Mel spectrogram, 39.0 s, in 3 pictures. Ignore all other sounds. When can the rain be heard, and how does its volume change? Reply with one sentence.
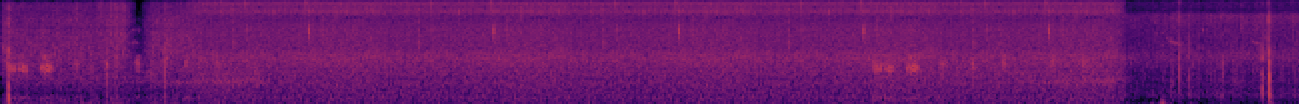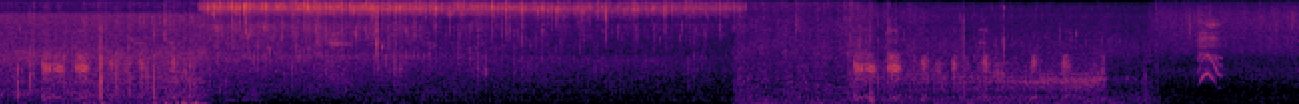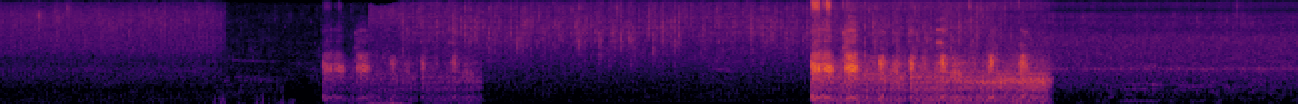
The rain can be heard from 0.0 to 38.9 s, getting quieter.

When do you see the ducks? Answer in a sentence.
You can hear the ducks from 0.1 to 2.6 s, from 8.7 to 11.3 s, from 13.3 to 15.0 s, from 21.5 to 24.1 s, from 29.1 to 30.8 s and from 34.0 to 36.5 s.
